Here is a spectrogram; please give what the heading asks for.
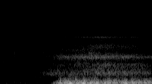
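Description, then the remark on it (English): A single deep inhaling breath begins after a brief quiet moment, swelling into a steady, airy rush that lasts about a second. “Taking a breath in.”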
